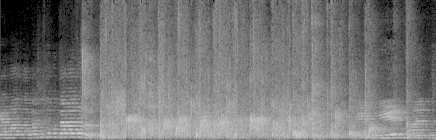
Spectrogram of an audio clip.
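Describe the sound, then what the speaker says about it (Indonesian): A school class breaks into dense, loud clapping that lasts several seconds, with a voice talking briefly before it starts and again as it ends. "Kasih tepuk tangan dulu."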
